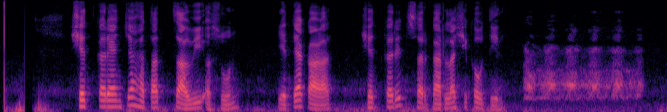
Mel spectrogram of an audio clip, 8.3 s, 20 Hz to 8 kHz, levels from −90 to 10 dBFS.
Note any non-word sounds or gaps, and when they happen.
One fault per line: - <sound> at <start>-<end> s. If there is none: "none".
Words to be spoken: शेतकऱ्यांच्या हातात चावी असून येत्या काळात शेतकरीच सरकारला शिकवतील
- bark at 6.5-8.1 s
